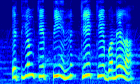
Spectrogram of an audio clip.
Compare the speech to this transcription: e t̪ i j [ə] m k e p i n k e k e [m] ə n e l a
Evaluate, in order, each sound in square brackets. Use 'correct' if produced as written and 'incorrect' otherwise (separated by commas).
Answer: correct, incorrect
